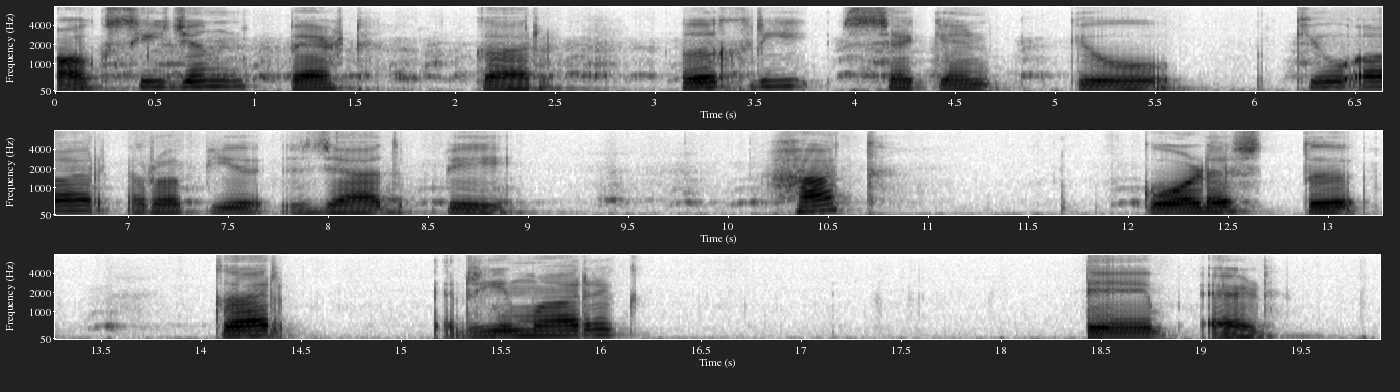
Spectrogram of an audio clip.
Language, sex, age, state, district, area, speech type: Kashmiri, male, 45-60, Jammu and Kashmir, Baramulla, rural, read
